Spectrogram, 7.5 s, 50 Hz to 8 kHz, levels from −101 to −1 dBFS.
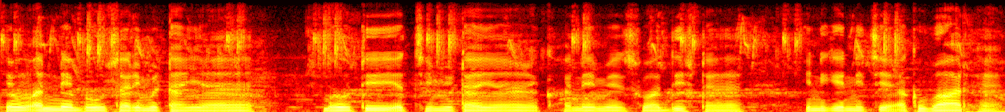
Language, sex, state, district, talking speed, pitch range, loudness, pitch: Hindi, male, Rajasthan, Bikaner, 145 wpm, 100-105 Hz, -19 LUFS, 105 Hz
